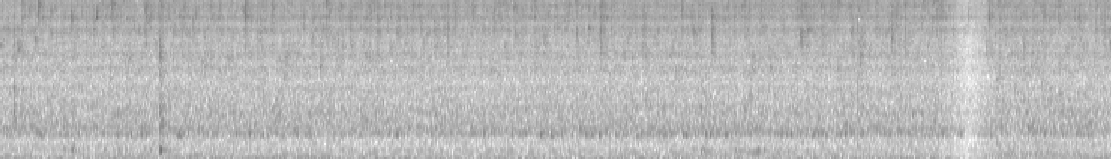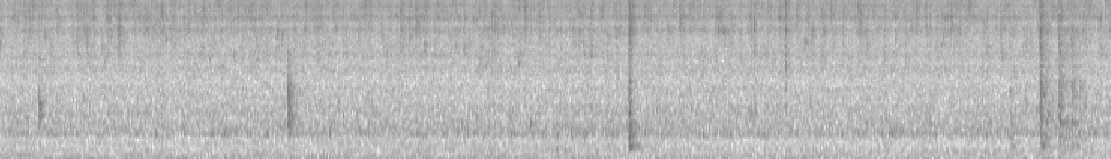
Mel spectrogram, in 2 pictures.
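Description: Water running and trickling steadily over a low hum, with a few short plastic knocks, the loudest cluster near the end.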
